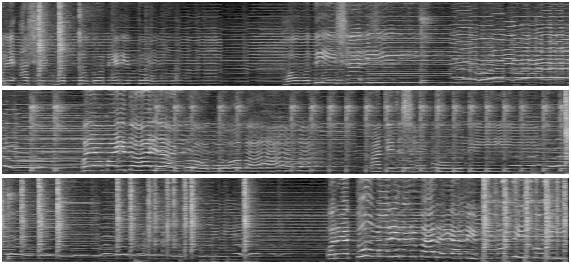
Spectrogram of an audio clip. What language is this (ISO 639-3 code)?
ara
